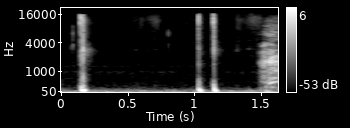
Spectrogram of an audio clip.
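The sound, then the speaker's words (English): Three finger snaps, one on its own, then a quick pair about a second later. The snaps sound somewhat dull and muffled, without any talking. “It's like someone has taken the treble off your click.”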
